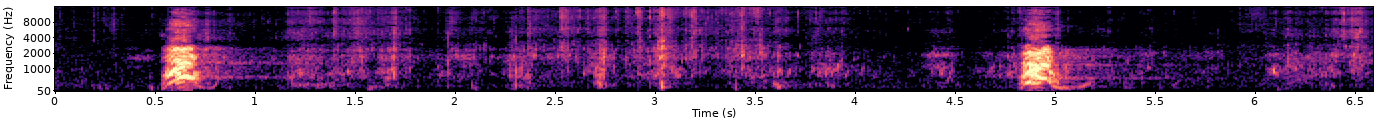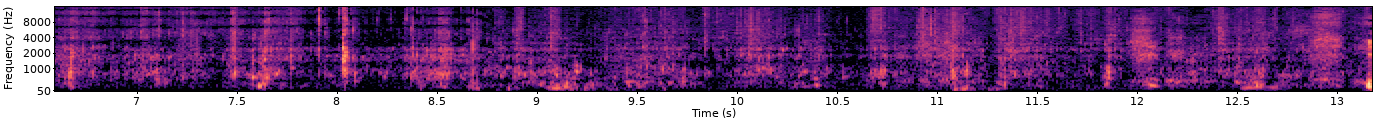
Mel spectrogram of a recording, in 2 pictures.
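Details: Pet dog Flowjo swimming and playing in a frog pond gives two loud, sharp barks about four seconds apart, followed by steady splashing and sloshing water.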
